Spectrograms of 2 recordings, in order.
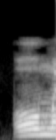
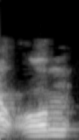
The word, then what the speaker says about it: ओम: माना ओम ये 3 अक्षरों से बना हुआ है, आ उ म, ब्रह्मा विष्णु और महेश।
